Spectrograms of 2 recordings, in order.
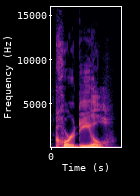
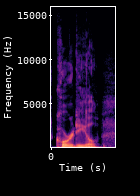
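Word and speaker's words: Cordele: It's Cordel. It's Cordel. Down in South Georgia, they've got Unadilla. They have Vienna, but it's pronounced Vienna.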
